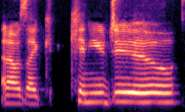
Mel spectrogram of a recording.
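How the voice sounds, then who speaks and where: A woman's voice: mid-range voice, flat delivery, normal speed, mellow, clean tone, dry recording. A woman comedian chatting casually as a podcast guest over a video call, laughing often between her points. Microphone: remote video call mic.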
